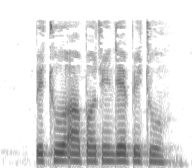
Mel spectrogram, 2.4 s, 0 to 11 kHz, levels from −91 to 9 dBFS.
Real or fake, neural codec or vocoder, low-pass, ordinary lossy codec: real; none; 7.2 kHz; MP3, 32 kbps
